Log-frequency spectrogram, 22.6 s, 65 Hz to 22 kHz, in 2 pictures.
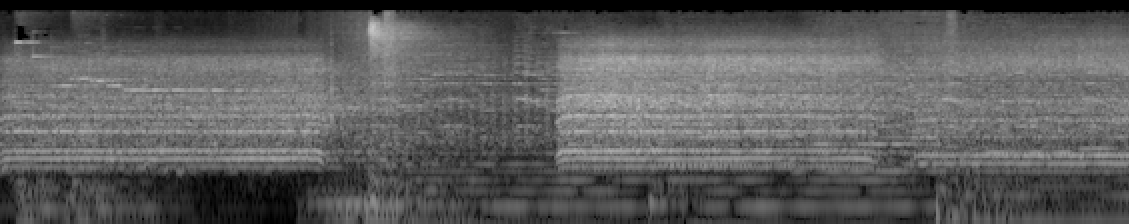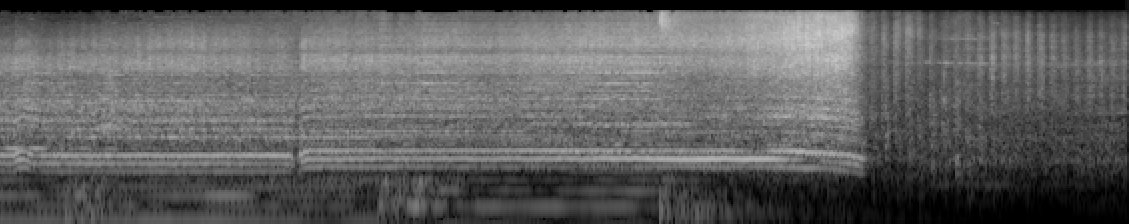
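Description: Union Pacific 844 steam locomotive's chime whistle blowing long blasts as the train approaches, over the rumble of the running engine. The whistle's pitch sags as the engine passes and it stops about twenty seconds in, leaving the rumble of the passenger cars going by.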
